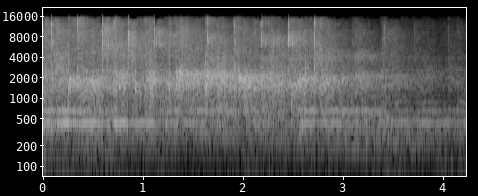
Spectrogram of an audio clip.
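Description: Congregation applauding, the clapping at its fullest early on and thinning out towards the end, over soft held instrumental chords.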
